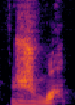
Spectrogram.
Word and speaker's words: joie: First, you want to say the word for joy, joie. Joie. So you just say wow, the English word wow. You cut it short.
